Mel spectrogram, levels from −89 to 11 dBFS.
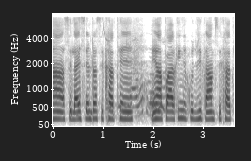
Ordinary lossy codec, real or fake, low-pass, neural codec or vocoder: none; real; 7.2 kHz; none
